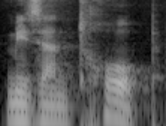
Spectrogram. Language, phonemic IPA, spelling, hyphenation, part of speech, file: German, /mis.an.ˈtʁoːp/, Misanthrop, Mis‧an‧throp, noun, De-Misanthrop.ogg
- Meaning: misanthrope (male or of unspecified gender)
